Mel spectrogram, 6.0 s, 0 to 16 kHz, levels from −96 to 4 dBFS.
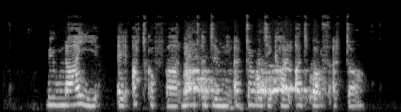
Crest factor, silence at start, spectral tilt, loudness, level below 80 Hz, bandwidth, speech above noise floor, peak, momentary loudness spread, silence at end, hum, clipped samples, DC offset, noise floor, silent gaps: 16 dB; 0.7 s; -5 dB/octave; -16 LUFS; -72 dBFS; 7.6 kHz; 63 dB; -2 dBFS; 13 LU; 0.6 s; none; under 0.1%; under 0.1%; -79 dBFS; none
